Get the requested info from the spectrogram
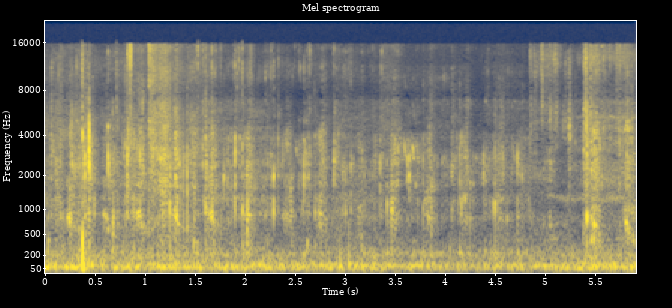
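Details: Dog crunching and biting raw cow tongue, dense sticky chewing sounds throughout, a sharp click early on, low room hum beneath.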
